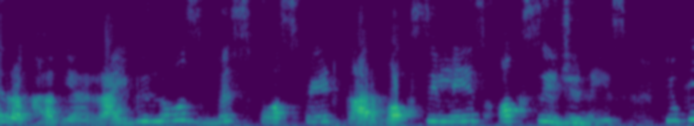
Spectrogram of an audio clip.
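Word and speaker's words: bisphosphate: तो RUBP जो है राइबुलोज बिसफॉस्फेट, तो और सॉरी वो मैंने प्रीवियस वीडियो में राइबुलोज बिसफॉस्फेट की जगह मैंने राइबुलोज बाइफॉस्फेट 2 बार वहां प्रोनाउंस किया है। इट्स नॉट बाइफॉस्फेट, इट्स बिसफॉस्फेट।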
